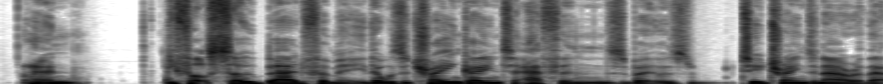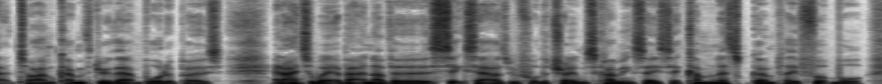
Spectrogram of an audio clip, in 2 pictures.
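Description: On a very clean recording with a silent background, a man with a London accent speaks fairly quickly with lively intonation. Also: fairly low pitch for a man. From London, England (Tottenham, North London; also South London). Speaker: football radio presenter. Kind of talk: casual interview chat.

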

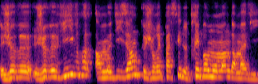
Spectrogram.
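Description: A man speaks at a moderate pace, his high voice making very wide pitch swings. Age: 30s. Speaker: winegrower and village mayor. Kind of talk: interview.

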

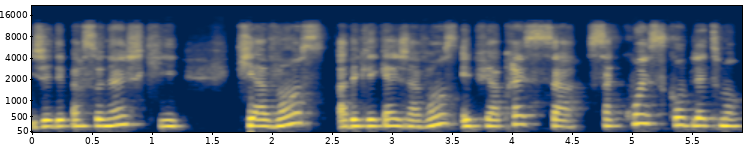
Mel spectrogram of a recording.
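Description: Somewhat breathy and very even in loudness, a woman's medium-pitched voice moves at a fairly slow pace. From Cameroon, Douala. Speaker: novelist. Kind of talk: interview conversation.

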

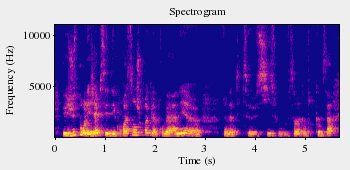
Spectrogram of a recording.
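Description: Amid noticeable background noise and audible room echo, a woman speaks at a moderate pace and medium pitch with ordinary pitch variation. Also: big swings in loudness. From France, Lyon. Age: 20s. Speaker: general practice resident. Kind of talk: casual interview.

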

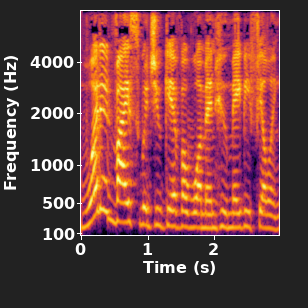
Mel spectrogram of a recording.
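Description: In a very clean recording with a silent background, a woman uses a plain, everyday voice at a medium pitch, with lively intonation and a fairly slow pace. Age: 60s. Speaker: podcast host and coach. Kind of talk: interview.

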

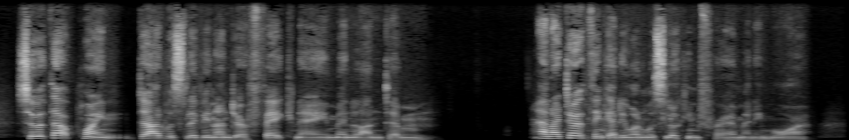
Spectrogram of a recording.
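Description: A woman uses a normal speaking voice, fairly low in pitch. She moves at a fairly quick pace in a very clean recording with a silent background. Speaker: memoir author. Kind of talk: interview.

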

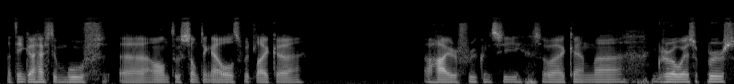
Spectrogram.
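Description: A man's medium-pitched voice with a Dutch accent, bright and sharp in tone, at a moderate pace with monotone, flat intonation. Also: quiet background. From Netherlands. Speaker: gaming YouTuber. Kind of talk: casual interview.

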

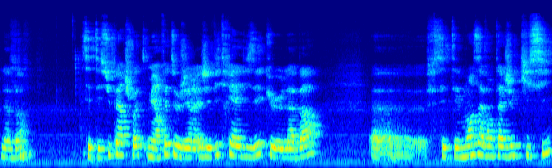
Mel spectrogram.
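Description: A woman at medium pitch speaks very slowly with fairly even intonation and long, frequent pauses, amid audible room echo. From Paris suburbs, France. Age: 30s. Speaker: video editor. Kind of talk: casual interview. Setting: editing studio.

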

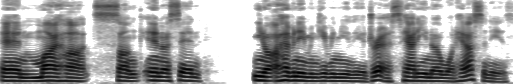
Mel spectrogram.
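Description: This man's intonation stays monotone and flat. He talks with an Australian accent. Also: fairly high pitch for a man, moderate pace. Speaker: podcast host. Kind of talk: casual interview chat.

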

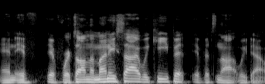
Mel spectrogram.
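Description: A medium-pitched man with a Kentucky accent. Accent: Southern US (Kentucky). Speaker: online business entrepreneur. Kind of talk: interview. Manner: loud; animated.

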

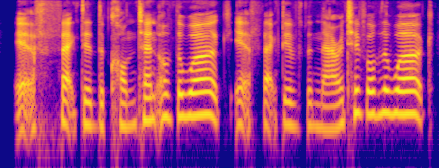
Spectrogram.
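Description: A woman with a London accent talks at a moderate pace in a dry, close sound with no echo, on a very clean recording with a silent background. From South East London. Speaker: visual artist. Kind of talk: interview conversation.

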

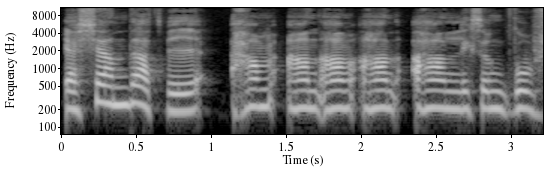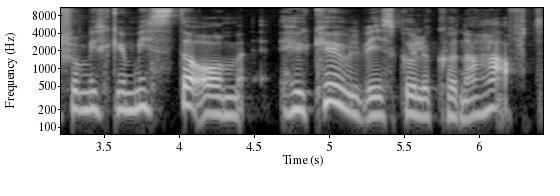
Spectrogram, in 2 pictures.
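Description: The pitch varies in an ordinary way. The loudness stays very even. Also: woman, medium pitch for a woman, fairly slow pace. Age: 40s. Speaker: podcast host. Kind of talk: casual chat.

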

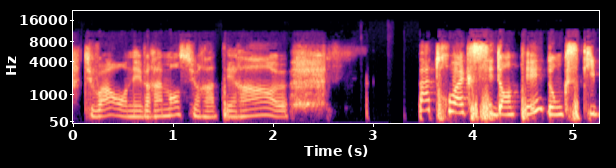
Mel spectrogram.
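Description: Lively intonation marks the woman's speech, heard in a dry, close sound with no echo. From Paris region, France. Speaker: Nordic walking coach. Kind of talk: casual interview.

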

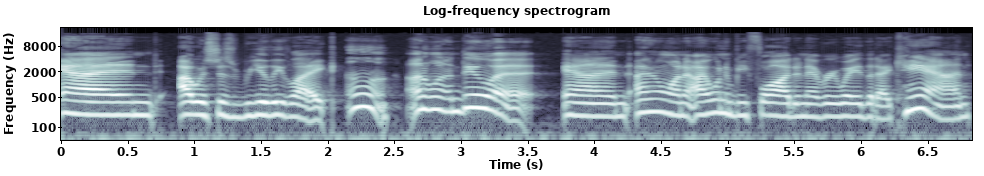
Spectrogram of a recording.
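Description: A woman speaks in an ordinary speaking voice, medium in pitch with ordinary variation. She keeps a moderate pace with hardly any pauses, on a very clean recording with a silent background. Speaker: inventor and YouTuber. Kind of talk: casual interview chat. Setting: recording in hosts' home.

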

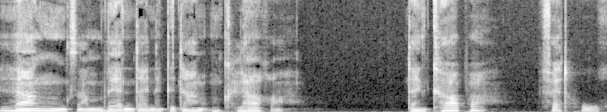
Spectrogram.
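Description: Her voice is dark and mellow, with a very deep, low pitch and fairly even intonation. The woman speaks at a very slow pace with long, frequent pauses. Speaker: podcast host, bedtime story and meditation narrator. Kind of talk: guided meditation. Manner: slow, soft-spoken, soothing; calm, measured pacing with pauses.

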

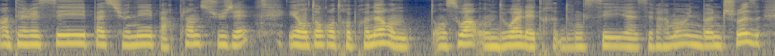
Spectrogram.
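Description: Speaking at a fairly slow pace, a woman keeps a medium pitch. Her intonation stays fairly even. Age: 20s. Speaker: podcast host and digital marketing entrepreneur. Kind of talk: solo podcast monologue. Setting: outdoors overlooking rice fields in Bali.

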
